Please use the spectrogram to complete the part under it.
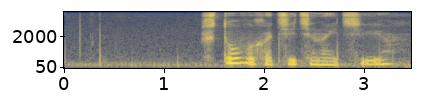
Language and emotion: Russian, sad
